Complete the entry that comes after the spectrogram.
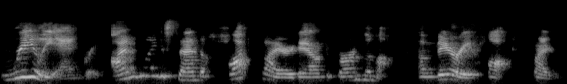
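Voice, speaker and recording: Woman reading God, stern and angry, slow firm delivery, bright tone. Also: medium pitch, animated, dull audio.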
